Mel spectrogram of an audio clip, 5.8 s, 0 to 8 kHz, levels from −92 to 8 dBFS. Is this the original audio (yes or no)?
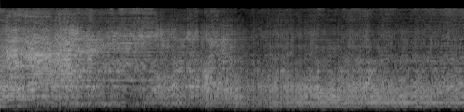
no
